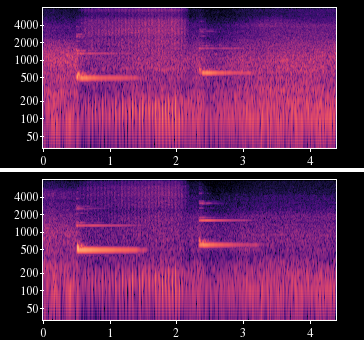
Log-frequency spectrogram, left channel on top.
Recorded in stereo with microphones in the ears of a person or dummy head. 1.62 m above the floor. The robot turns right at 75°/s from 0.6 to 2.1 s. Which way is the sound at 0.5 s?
165° left.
